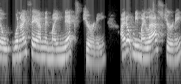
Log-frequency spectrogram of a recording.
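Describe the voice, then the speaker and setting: A woman speaks at a moderate pace. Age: 60s. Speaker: business founder and web TV host. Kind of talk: casual chat. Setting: video call.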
